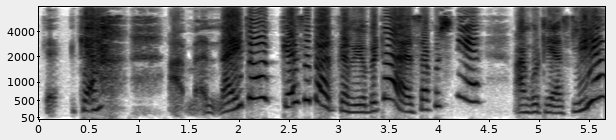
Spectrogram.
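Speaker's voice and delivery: high, caught-out stammer; nervous flustered denial. A narrator's reading. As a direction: scramble to deny it. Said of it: "Indu एकदम से सकपका जाती है".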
